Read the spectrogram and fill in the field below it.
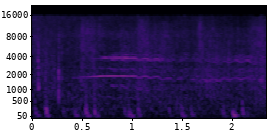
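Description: A horse in the video game Red Dead Redemption 2 whinnies with a wavering neigh while its hooves clip-clop in an irregular rhythm beneath, fairly quiet and close.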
